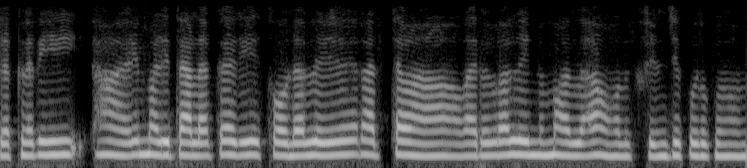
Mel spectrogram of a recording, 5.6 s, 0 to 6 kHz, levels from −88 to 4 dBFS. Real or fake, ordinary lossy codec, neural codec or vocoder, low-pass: fake; Opus, 64 kbps; codec, 16 kHz in and 24 kHz out, 0.6 kbps, FocalCodec, streaming, 2048 codes; 5.4 kHz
